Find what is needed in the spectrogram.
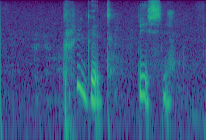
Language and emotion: Russian, sad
